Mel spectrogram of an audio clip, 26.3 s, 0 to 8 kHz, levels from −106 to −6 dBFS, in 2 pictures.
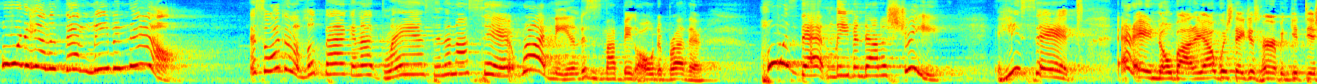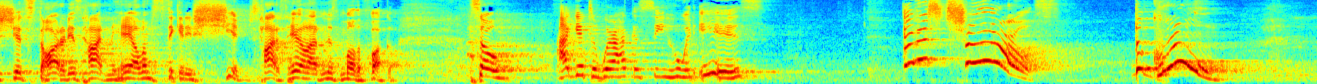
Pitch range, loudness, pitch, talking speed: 235-385 Hz, -14 LUFS, 320 Hz, 195 wpm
